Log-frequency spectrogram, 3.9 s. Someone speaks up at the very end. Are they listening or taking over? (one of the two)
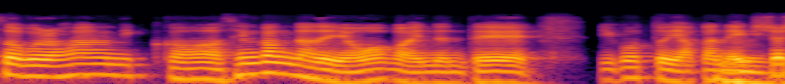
listening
